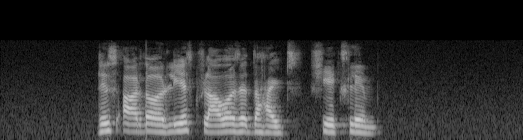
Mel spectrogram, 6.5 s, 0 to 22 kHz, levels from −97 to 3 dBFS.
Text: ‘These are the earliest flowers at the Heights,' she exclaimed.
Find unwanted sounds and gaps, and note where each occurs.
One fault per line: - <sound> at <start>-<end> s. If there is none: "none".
none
